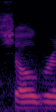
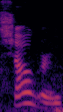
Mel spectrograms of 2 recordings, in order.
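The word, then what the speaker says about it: Sjögren: anti- autoimmune syndrome called a autoimmune disease called shoger and syndrome uh which is something very I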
